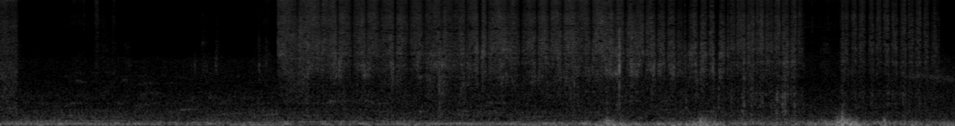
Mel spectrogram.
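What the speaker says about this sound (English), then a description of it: "let's go ahead and do a little wet sanding" Steady hand wet sanding on an old aluminum wheel, a continuous gritty rubbing that keeps going with slight shifts in pressure and pace.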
